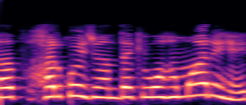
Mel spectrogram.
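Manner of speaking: insistent, high-pitched delivery.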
